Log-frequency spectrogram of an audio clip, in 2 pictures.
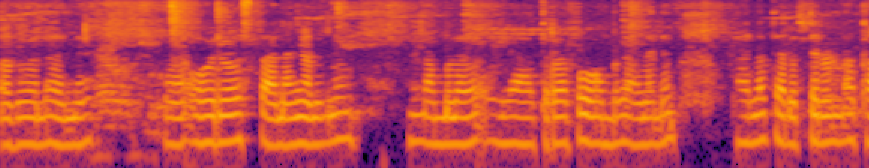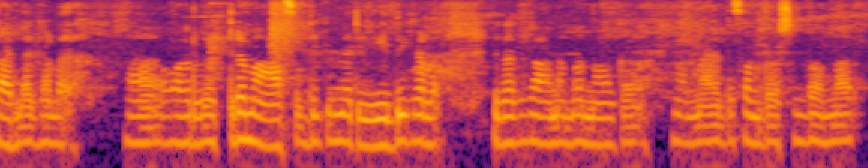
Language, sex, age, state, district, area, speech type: Malayalam, female, 45-60, Kerala, Alappuzha, rural, spontaneous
